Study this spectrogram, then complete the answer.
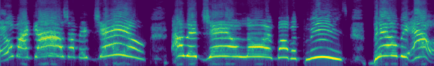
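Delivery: high, wailing plea to mama; mock crying. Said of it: "At first, I was crying".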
